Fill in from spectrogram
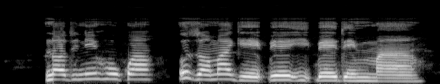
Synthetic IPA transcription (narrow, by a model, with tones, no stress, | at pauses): nɔ˨dɪ˨ni˦ɦʊ˦kʷa˦ | ʊ˦zɔ˨ma˦ɡe˨e˨k͡pe˦i˦k͡pe˦dɪ˦m̩˦ma˦ɦʊ˨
